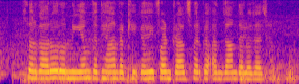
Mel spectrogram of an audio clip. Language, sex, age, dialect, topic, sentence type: Maithili, female, 60-100, Angika, banking, statement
